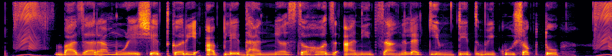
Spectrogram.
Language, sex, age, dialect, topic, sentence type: Marathi, female, 18-24, Varhadi, agriculture, statement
